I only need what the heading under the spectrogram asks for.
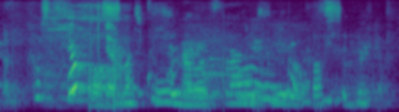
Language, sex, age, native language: Icelandic, female, 14, Icelandic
